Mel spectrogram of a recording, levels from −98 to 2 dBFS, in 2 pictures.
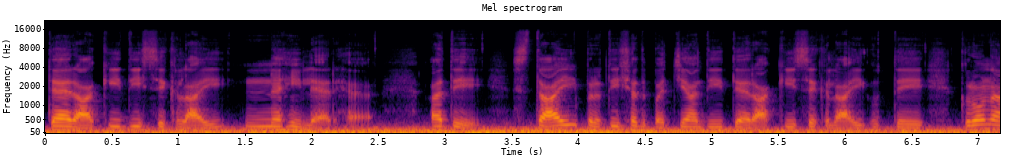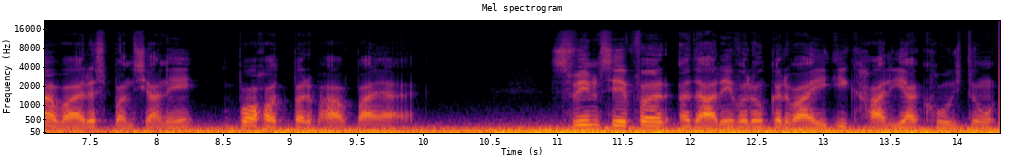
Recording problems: low rumble; noticeable; throughout; 15 dB below the speech

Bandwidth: 15 kHz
